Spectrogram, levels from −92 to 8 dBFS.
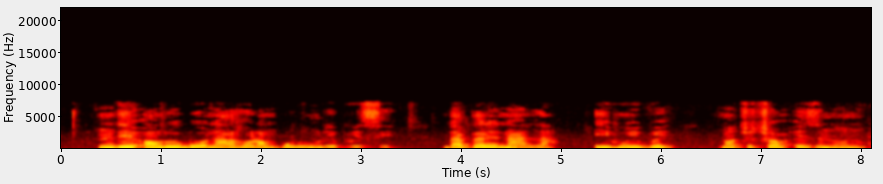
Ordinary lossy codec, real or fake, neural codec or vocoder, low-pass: AAC, 32 kbps; real; none; 7.2 kHz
